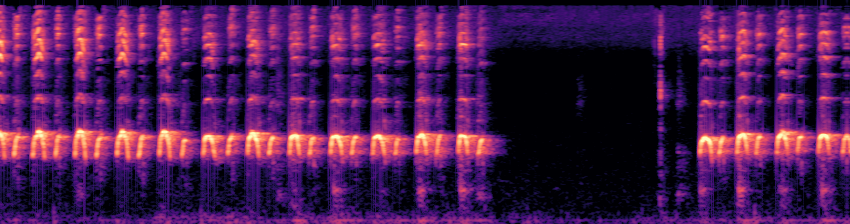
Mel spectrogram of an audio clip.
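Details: Pet cockatiel answering a phone call with a steady string of sharp chirps about two per second, a two-second silence, then the same chirping returns.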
